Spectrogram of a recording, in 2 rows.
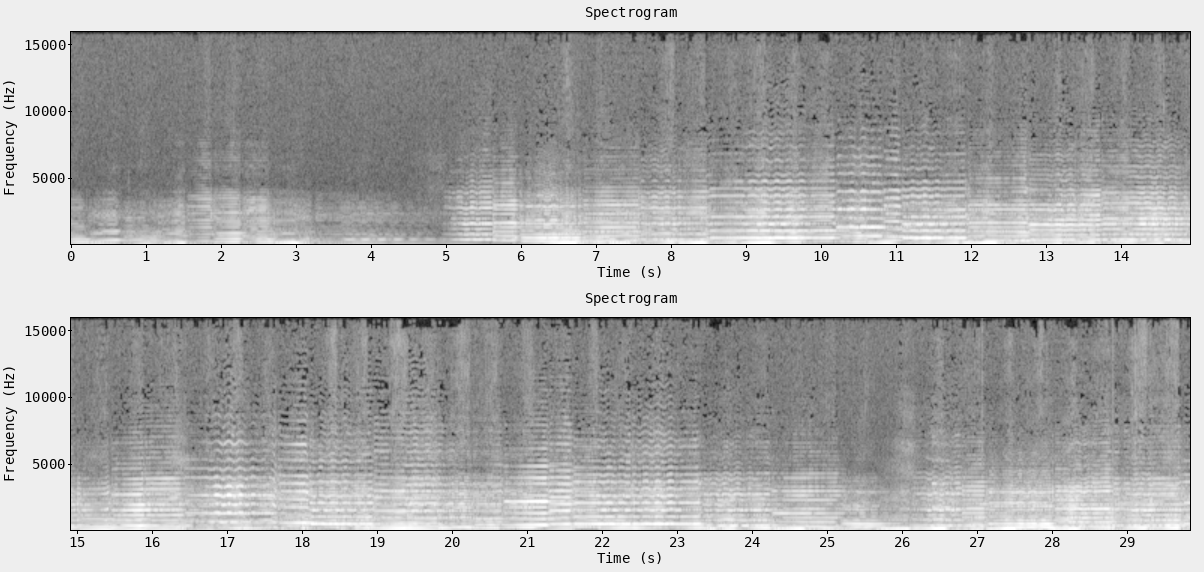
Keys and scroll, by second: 0.9 Return, 1.3 v, 7.1 alt+Down, 7.9 shift+Up, 8.2 Down, 9.3 alt+Down, 10.0 shift+Up, 10.2 Down, 11.3 alt+Down, 12.0 Up, 13.5 alt+Down, 14.3 Down, 15.6 alt+Down, 16.4 Up, 17.1 Down, 17.6 alt+Down, 18.4 Down, 19.3 alt+Down, 20.0 Down, 20.7 alt+Down, 21.3 Down, 22.2 alt+Down, 23.0 Up, 24.0 alt+Down, 24.7 Up, 25.2 alt+Down, 25.9 Down, 27.2 alt+Down, 27.9 Up, 28.4 alt+Down, 29.1 Up, 29.6 alt+Down.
